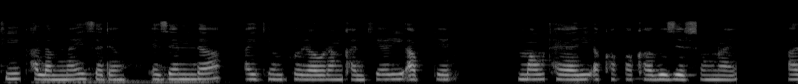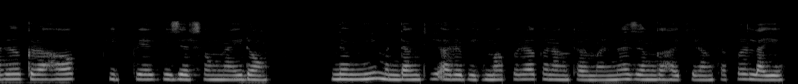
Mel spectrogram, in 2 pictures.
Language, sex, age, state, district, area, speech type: Bodo, female, 18-30, Assam, Kokrajhar, rural, read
